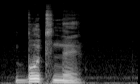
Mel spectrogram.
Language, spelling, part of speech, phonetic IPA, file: Polish, butny, adjective, [ˈbutnɨ], Pl-butny.ogg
